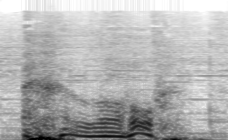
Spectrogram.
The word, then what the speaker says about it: LOL: Lol. That was a pretty merciless comeback. You know, like LOL, but pronounced as a word.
